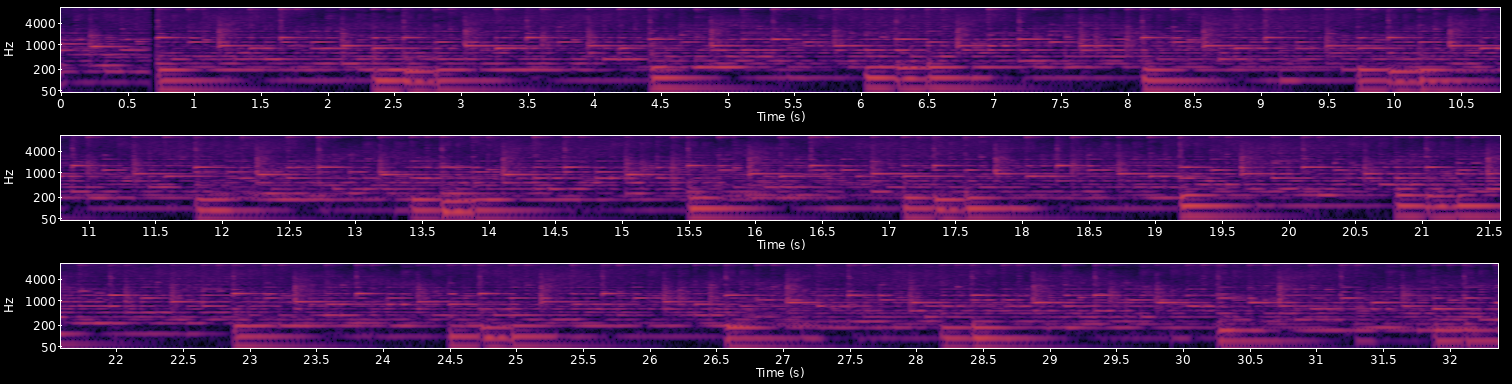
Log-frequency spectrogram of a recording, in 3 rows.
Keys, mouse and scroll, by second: 1.0 ctrl+3, 1.9 shift+click, 2.3-3.7 typing, 6.1 Return, 6.6-7.8 typing, 8.0 Return, 8.6-10.3 ctrl+middle drag, 10.0-11.2 typing, 11.4 Return, 13.1 click, 13.8-16.2 typing, 15.0 click, 17.0 Return, 17.8-18.7 typing, 19.1 Return, 19.7 click, 20.1 ctrl+s, 21.6 click, 23.1-24.0 typing, 25.2 Return, 25.8 click, 26.3 ctrl+s, 27.9 click, 29.5 shift+click, 30.1 g, 31.1 y, 31.6 Left.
